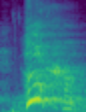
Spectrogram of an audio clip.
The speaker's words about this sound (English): Bless you. Thank you. Excuse me. I'm gonna cut that out.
